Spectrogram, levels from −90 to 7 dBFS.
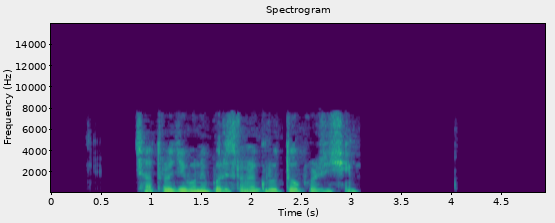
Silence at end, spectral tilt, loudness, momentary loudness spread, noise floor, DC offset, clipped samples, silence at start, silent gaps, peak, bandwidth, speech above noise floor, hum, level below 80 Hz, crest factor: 1.85 s; -6 dB/octave; -23 LUFS; 11 LU; under -90 dBFS; under 0.1%; under 0.1%; 0.85 s; none; -8 dBFS; 8 kHz; over 68 dB; none; -62 dBFS; 18 dB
